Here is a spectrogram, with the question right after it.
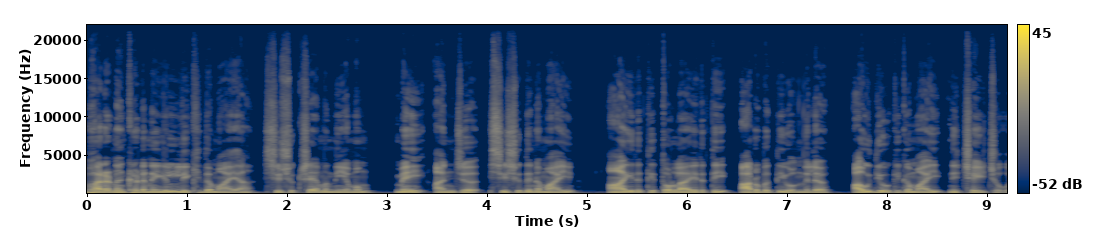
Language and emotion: Malayalam, neutral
